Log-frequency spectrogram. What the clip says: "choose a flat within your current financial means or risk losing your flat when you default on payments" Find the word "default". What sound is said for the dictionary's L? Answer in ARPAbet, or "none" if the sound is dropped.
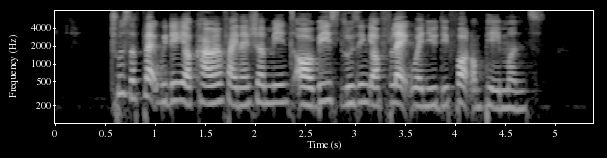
none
